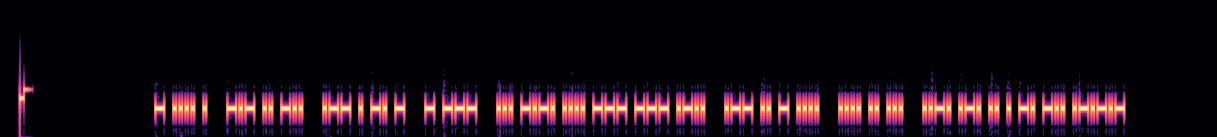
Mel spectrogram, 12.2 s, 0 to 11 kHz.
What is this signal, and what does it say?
Morse code, heard as a keyed tone, about 40 wpm, 700 Hz. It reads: THE KID WENT TO SCHOOL WITH HIS FRIEND.
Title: Sentences from Top 1600 Words 40wpm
